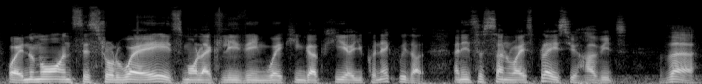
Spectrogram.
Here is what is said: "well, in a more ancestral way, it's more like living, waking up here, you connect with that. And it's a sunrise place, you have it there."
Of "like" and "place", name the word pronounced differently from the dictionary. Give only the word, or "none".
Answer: none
